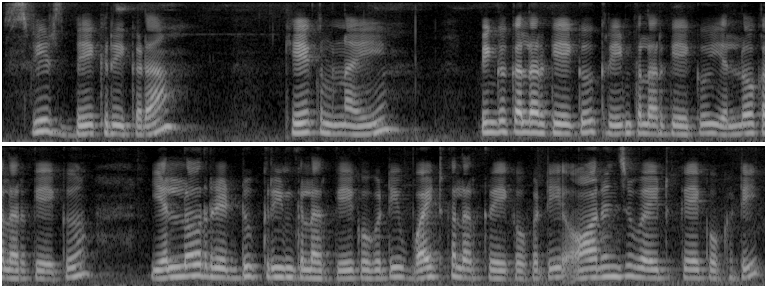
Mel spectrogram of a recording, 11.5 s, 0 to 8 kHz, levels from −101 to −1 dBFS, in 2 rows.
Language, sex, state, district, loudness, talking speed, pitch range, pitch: Telugu, female, Andhra Pradesh, Anantapur, -41 LUFS, 150 wpm, 180-210 Hz, 195 Hz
